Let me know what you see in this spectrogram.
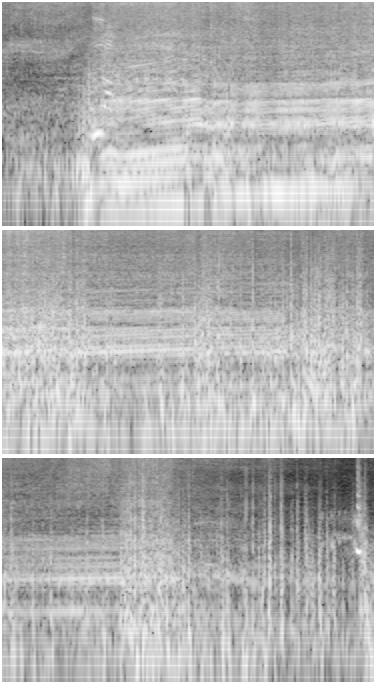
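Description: Hero Splendor motorcycle's single-cylinder four-stroke engine under way: about a second in it revs up sharply, then pulls at a steady, slowly rising pitch as the bike accelerates. Over the last few seconds the sound turns rougher and noisier.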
